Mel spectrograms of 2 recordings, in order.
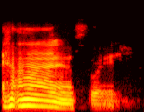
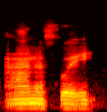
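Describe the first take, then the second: First: HONESTLY louder and drawn out; emphatic repeat. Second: Said in the usual way. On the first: Real, not acted. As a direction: stretch HONESTLY with exasperated force. Exasperated repeat of the word.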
